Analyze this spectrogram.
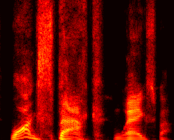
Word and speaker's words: Wojczulis: And Jacob Wojczulis, non-roster invitee, unscored upon in 6 relief appearances. You will never say his name correct. Wojczulis.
